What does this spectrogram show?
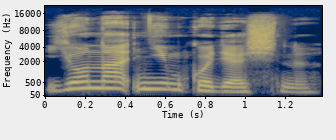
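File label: "ёна нимкодясьны", Komi, female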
